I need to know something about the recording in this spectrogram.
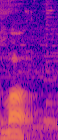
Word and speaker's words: Hmong: The Miao are known in southeast as the Hmong, pronounced Hmong. I still pronounce the H just because I don't know, but it's Hmong.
